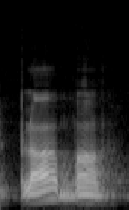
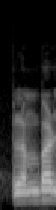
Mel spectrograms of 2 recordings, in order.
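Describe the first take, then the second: First: प्लम्बर as "pla-maa", silent b and r; correct pronunciation. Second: प्लम्बर with b and r sounded: plum-bar; broken-up wrong pronunciation. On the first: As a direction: say प्लम्बर like "plummer" without r. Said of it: "आर यहाँ पे बिल्कुल silent". (प्लम्बर को "प्लमा" बोलें) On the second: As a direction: say प्लम्बर with every letter heard. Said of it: "पूरा तोड़ के बोलते हैं". (प्लम्बर में ब और र साफ़) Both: Shown as a demonstration.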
